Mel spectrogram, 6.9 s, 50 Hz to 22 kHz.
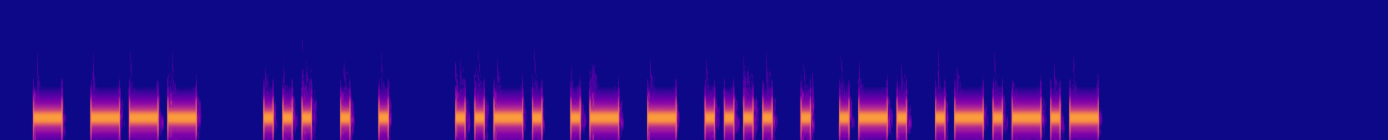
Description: Morse code, heard as a keyed tone, about 25 wpm, 700 Hz. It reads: TO SEE FATHER.
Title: Sentences from Top 1000 Words - Review Part 1 - 25wpm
